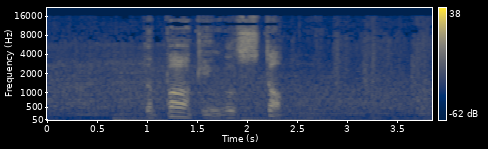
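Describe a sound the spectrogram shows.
A man speaks forcefully, close by.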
